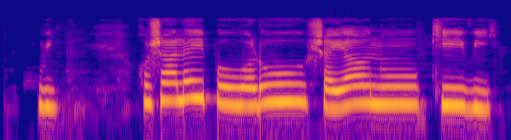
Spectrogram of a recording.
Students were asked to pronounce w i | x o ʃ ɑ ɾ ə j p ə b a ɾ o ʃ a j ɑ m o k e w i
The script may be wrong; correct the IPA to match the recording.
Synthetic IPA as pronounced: w i | x o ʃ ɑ l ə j p ə w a ɽ o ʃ a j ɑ n o kʰ e w i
